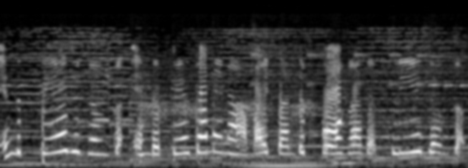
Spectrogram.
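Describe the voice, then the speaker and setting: A woman's voice: extremely high pitch, flat delivery, moderate pace, vocal fry, pitched above the performer's own voice, exaggerated voice. A woman voicing a heartbroken young man who pleads tearfully with his boyfriend, repeating his name. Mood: pleading. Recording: lo-fi voice with music behind.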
